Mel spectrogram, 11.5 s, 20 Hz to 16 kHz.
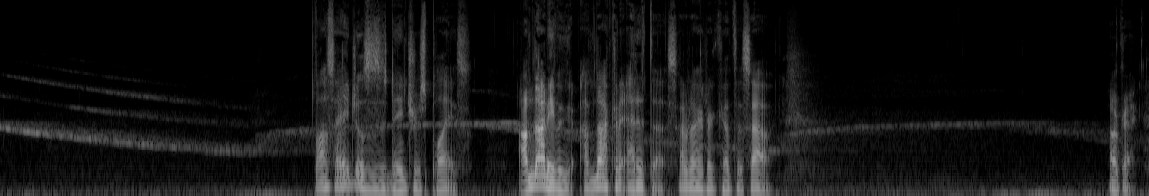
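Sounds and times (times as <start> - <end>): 
emergency vehicle siren passing outside in Los Angeles: 0.0 - 11.4
traffic rumble in Los Angeles: 2.5 - 11.4
speech: 3.1 - 8.0, 11.1 - 11.4.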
